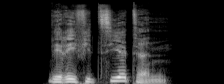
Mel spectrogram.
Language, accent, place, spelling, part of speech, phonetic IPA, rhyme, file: German, Germany, Berlin, verifizierten, adjective / verb, [veʁifiˈt͡siːɐ̯tn̩], -iːɐ̯tn̩, De-verifizierten.ogg
- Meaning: inflection of verifizieren: 1. first/third-person plural preterite 2. first/third-person plural subjunctive II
